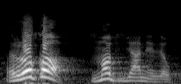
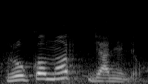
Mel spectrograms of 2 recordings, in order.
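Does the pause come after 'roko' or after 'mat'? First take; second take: after roko; after mat. First: The pause comes after the word 'roko'. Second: The pause comes after the word 'mat'.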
